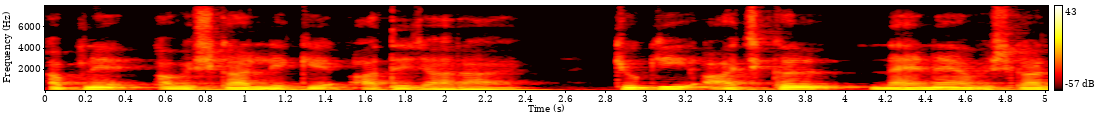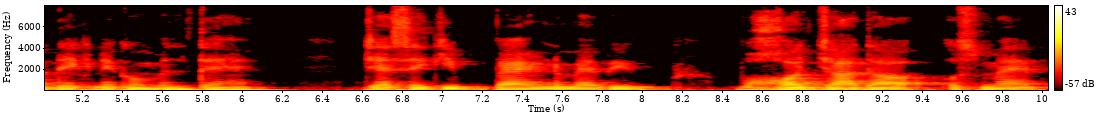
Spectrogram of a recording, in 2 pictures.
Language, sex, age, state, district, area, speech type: Hindi, male, 45-60, Madhya Pradesh, Bhopal, urban, spontaneous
